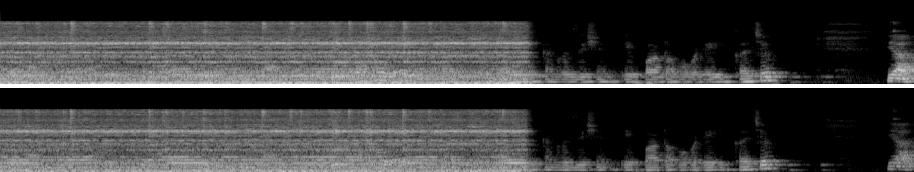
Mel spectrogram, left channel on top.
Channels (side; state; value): right; quieter; 3.4 dB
